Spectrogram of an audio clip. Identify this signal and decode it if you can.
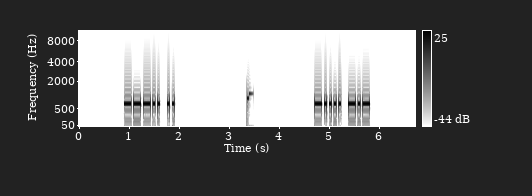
Morse code, heard as a keyed tone, about 25 wpm, 700 Hz. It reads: 8I 6K
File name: Two Letter-Number Combinations - 25wpm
